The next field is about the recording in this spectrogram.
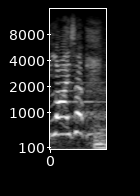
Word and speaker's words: Liza: It's Liza with a Z, not Lisa with an S, because Lisa with an S goes snubs. It's Z instead of S, lie instead of Lee.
